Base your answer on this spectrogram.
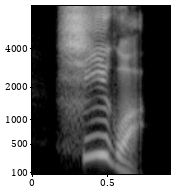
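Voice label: "xi1 gua1", Mandarin Chinese; HSK2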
